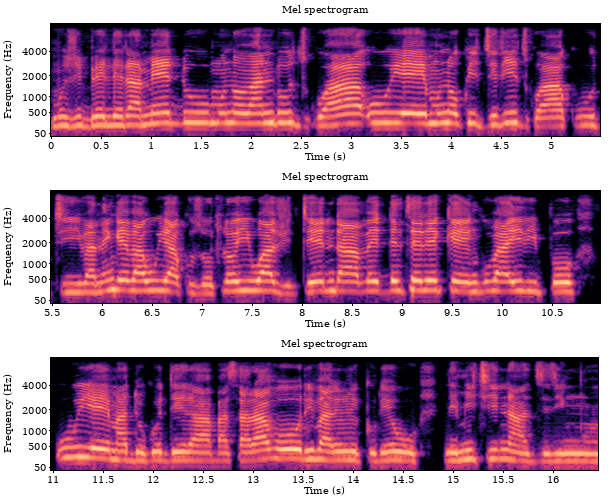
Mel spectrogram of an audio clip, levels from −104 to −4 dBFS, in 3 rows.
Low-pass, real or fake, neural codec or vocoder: 7.2 kHz; real; none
